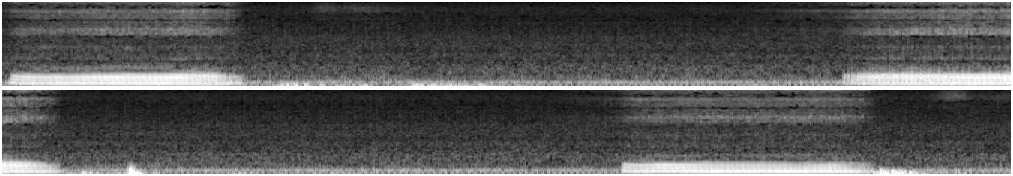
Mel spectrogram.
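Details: Sleeping dog: low, buzzing snores about every four seconds over steady soft rain, as in a sleep-aid recording; gentle, ordinary snoring.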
